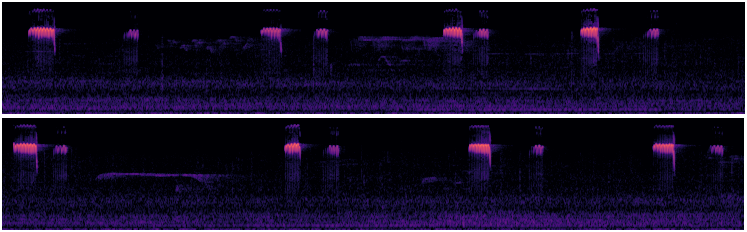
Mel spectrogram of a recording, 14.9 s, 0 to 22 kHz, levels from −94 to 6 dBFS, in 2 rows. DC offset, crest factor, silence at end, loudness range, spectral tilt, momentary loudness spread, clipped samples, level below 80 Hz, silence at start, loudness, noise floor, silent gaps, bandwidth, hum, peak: under 0.1%; 22 dB; 0.2 s; 5 LU; 2.5 dB/octave; 27 LU; under 0.1%; -78 dBFS; 0.25 s; -26 LUFS; -70 dBFS; none; 18 kHz; none; -14 dBFS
